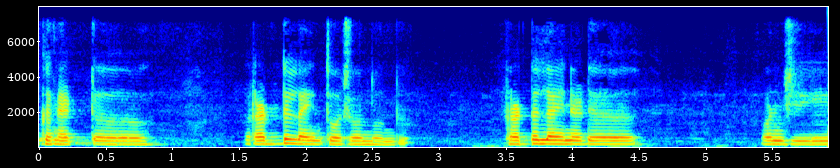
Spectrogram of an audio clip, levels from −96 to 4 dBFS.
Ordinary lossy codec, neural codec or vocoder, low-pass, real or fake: none; codec, 16 kHz in and 24 kHz out, 1.1 kbps, FireRedTTS-2 codec; 7.2 kHz; fake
